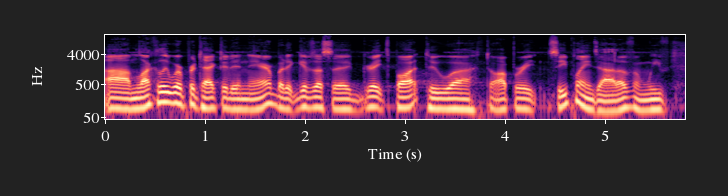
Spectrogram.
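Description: Talking at a fairly quick pace, a man with a very deep, low pitch and an American accent uses ordinary pitch variation. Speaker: seaplane pilot and flying service operator. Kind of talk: casual interview. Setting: in a seaplane hangar.

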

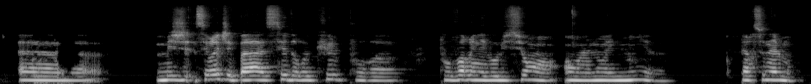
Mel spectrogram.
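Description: Her voice is somewhat breathy, with a dark, mellow tone. This woman speaks in a monotone with flat intonation, leaving long, frequent pauses. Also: medium pitch for a woman, moderate pace. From Brittany, France. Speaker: anti-food-waste project manager. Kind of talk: interview. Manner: halting.

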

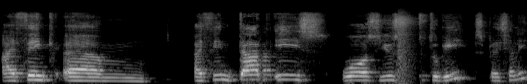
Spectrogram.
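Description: A man with a Spanish accent, high in pitch, at a very slow pace, with ordinary pitch variation. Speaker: tennis coach. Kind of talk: podcast interview.

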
